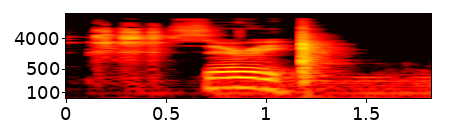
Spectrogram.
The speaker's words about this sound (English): I will pour another shot.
